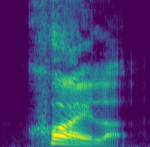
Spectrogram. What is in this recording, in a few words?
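"kuai4le5", Chinese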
